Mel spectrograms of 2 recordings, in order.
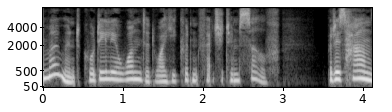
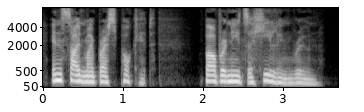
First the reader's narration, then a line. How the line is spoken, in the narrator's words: he said roughly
